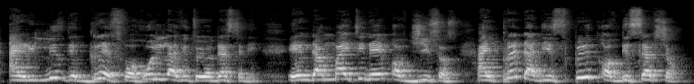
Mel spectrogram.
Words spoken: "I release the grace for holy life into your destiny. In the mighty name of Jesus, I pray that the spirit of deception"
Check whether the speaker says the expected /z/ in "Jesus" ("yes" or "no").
no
